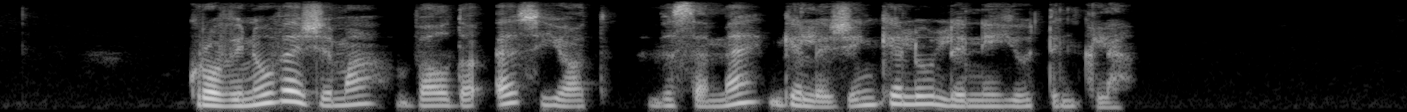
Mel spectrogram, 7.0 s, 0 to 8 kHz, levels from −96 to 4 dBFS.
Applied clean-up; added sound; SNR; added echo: none; none; none; none.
